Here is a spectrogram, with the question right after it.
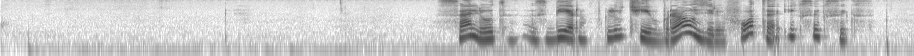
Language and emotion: Russian, positive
